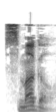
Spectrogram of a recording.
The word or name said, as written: smuggle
